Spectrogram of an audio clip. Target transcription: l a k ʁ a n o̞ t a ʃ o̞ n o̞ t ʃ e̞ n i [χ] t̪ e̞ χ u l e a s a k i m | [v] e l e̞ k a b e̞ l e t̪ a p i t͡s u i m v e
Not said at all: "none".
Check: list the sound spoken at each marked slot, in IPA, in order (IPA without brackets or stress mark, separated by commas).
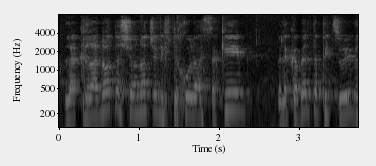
f, v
